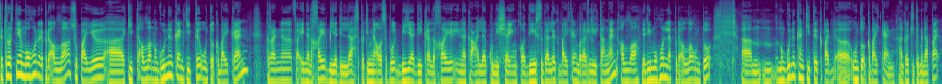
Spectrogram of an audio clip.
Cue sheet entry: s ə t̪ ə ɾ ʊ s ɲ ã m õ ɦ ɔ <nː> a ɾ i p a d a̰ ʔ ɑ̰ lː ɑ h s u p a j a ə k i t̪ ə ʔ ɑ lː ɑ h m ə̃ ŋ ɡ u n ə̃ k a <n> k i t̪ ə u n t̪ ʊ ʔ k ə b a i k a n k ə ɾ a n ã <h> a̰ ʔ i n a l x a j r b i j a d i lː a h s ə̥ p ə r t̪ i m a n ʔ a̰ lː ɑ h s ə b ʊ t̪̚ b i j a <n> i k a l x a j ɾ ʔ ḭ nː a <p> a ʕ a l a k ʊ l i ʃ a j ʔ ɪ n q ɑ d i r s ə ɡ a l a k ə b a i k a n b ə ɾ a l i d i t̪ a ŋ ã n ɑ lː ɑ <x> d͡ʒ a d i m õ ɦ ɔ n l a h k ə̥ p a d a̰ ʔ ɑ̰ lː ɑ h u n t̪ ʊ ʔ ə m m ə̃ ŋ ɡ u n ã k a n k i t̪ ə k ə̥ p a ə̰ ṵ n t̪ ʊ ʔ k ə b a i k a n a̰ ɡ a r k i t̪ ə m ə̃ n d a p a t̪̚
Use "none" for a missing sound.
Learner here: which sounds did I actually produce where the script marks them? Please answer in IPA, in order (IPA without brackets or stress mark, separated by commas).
n, n, f, d, k, h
